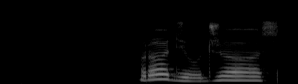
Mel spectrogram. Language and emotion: Russian, sad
